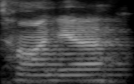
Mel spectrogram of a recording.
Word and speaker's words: Tanya: And now, let's pass it over to Tanya. I hope I pronounced your name right. Hey, it's pronounced Tanya. That's okay. Everybody pronounces it wrong.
